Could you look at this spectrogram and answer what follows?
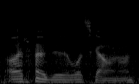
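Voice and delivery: ordinary talk, nothing marked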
